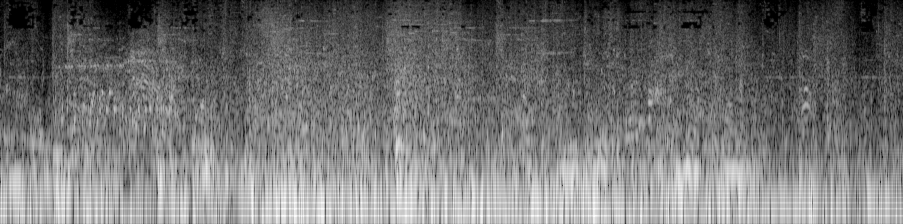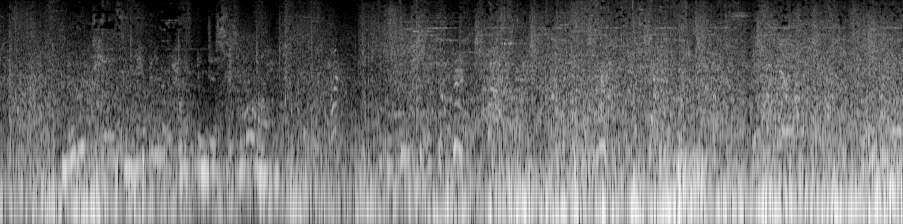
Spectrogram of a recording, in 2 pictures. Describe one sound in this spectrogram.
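Game spell effects and attack sounds clash and crackle.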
